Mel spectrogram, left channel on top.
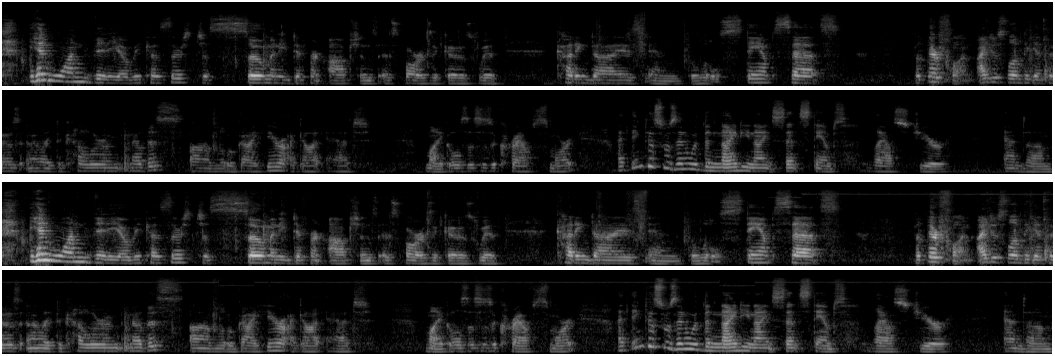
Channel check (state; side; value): quieter; left; 4.7 dB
